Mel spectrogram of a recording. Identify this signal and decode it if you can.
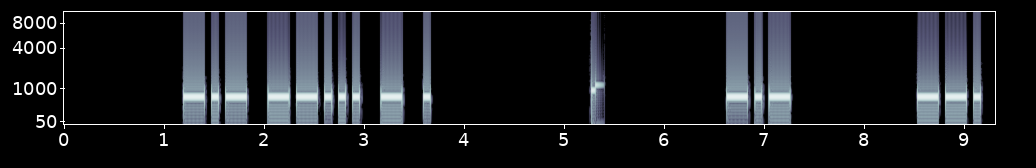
Morse code, heard as a keyed tone, about 17 wpm, spaced as for 11 wpm, 700 Hz. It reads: K7TE KG
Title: USA Call Signs - 6x Character Spacing - 17wpm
